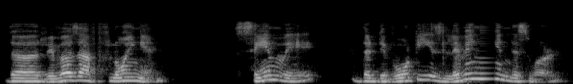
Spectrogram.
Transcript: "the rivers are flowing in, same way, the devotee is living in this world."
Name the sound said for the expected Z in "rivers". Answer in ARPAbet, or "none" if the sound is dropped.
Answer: Z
